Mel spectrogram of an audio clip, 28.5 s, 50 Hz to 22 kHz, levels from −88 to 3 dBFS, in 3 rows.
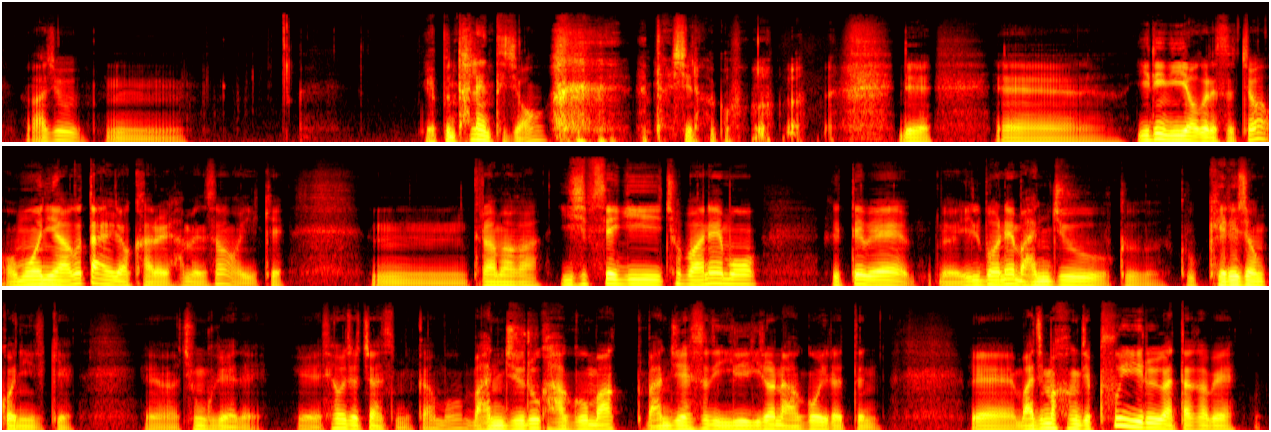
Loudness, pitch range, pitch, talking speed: -19 LUFS, 85-115 Hz, 100 Hz, 245 characters per minute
